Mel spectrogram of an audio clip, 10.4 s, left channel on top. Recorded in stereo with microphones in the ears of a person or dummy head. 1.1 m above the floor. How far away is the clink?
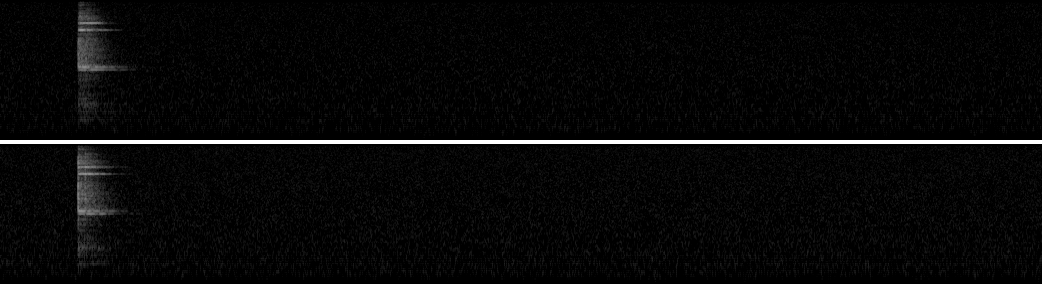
About 1.0 m.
